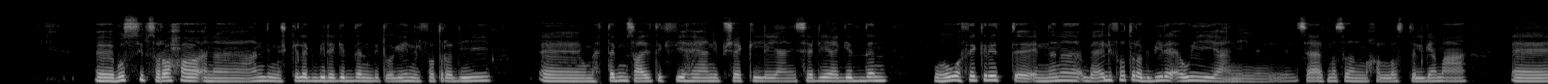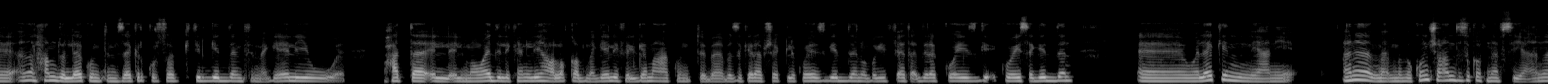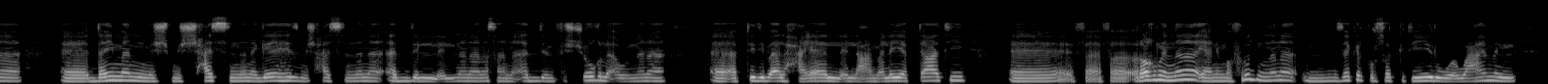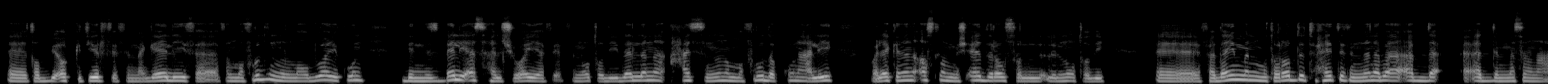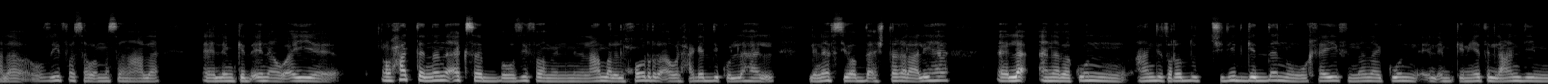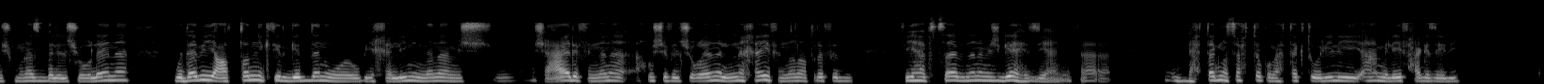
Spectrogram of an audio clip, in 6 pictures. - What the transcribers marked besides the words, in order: tapping; in English: "كورسات"; in English: "كورسات"; other background noise
- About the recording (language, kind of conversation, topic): Arabic, advice, إزاي أتغلب على ترددي إني أقدّم على شغلانة جديدة عشان خايف من الرفض؟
